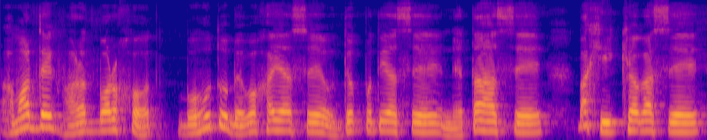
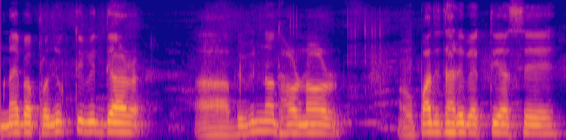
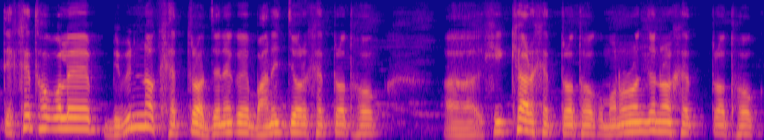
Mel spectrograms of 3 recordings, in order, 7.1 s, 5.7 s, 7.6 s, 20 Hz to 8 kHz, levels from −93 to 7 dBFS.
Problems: continuous background conversations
